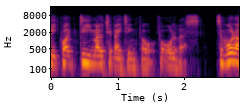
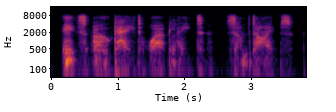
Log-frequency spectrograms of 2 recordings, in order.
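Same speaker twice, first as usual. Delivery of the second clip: slow, drawn-out, very hushed whisper; 4 semitones higher, 14 dB quieter than usual. Giving career advice and announcing the next line will be whispered. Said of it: "I'm going to whisper this".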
